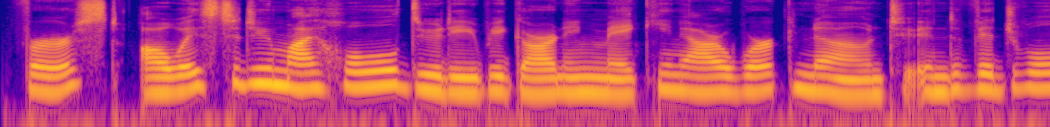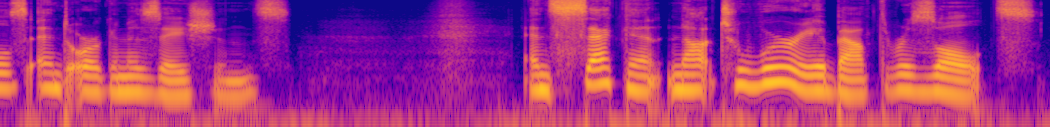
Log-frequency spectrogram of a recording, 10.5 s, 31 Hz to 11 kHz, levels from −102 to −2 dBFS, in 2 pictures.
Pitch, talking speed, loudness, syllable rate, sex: 170 Hz, 135 wpm, -21 LUFS, 4.5 syllables/s, female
